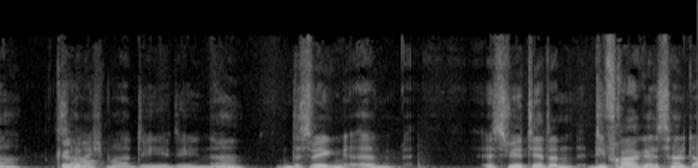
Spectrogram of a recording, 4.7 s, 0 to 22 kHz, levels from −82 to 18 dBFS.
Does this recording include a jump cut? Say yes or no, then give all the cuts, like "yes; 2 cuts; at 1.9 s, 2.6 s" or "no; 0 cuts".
yes; 1 cut; at 1.7 s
